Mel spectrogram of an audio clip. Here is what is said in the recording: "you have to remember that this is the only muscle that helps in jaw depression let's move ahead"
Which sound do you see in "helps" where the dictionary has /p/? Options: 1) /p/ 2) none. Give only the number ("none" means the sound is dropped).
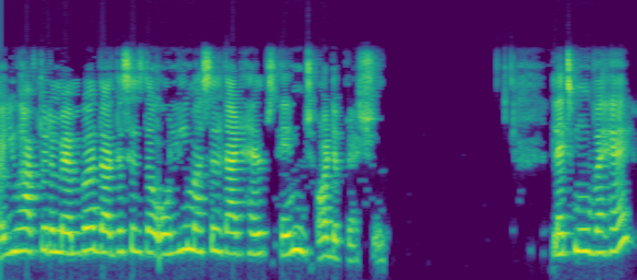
1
